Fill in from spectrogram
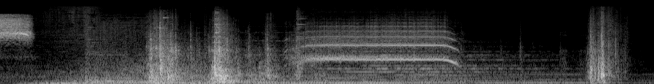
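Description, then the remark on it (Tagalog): A woman screams loudly in one sustained, high-pitched cry lasting over a second, preceded by a couple of thumping, door-like knocks and followed by another sharp bang. “Dito na po ako sumigaw ng malakas.”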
